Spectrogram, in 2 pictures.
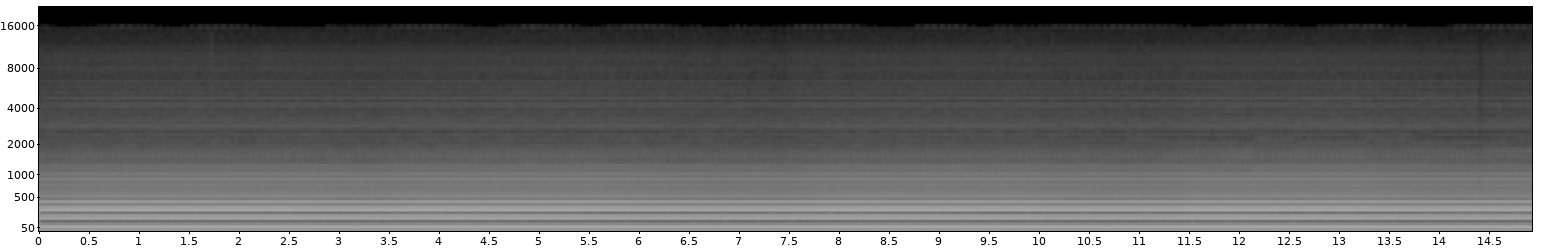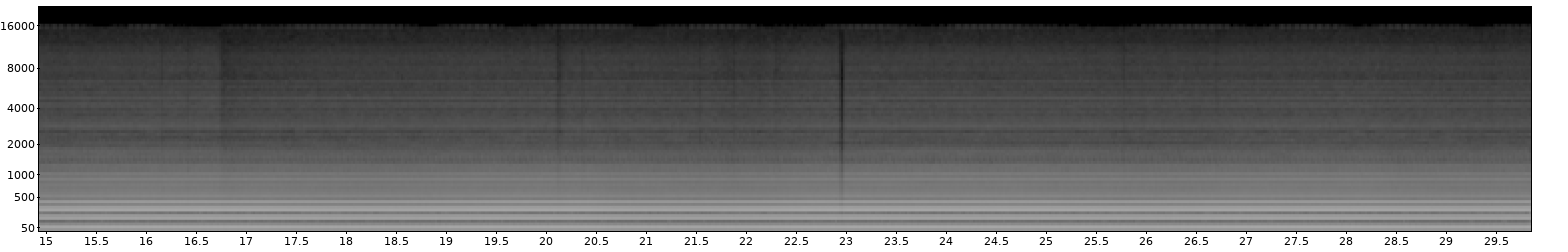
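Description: Steady electrical mains hum with a buzzy edge, unchanging in pitch and level, with no other sound heard over it.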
